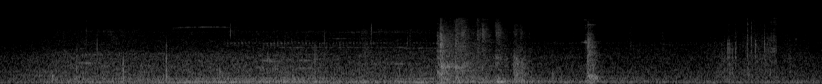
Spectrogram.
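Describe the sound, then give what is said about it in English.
A door slides and bumps shut, with a couple of brief knocks and rattles around the closing, then stillness. “I'll close the door and I'll be right in.”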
